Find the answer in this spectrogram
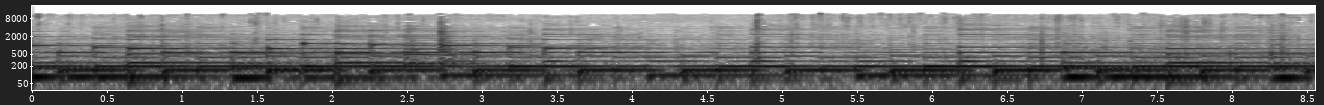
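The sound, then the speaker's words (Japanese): A steady sizzle of food frying in melted butter, dropped around the food at the end for aroma, a continuous crackling hiss with tiny pops scattered throughout and no voices. “全体的にバターが溶けて香りがしてきたら焼き上がりです。”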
